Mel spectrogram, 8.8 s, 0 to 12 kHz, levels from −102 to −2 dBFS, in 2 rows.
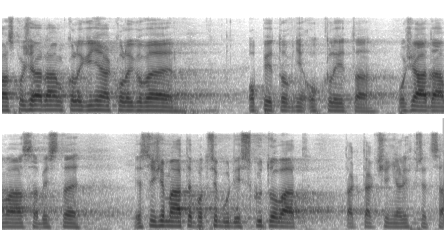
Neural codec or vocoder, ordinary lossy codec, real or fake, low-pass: none; Opus, 64 kbps; real; 7.2 kHz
